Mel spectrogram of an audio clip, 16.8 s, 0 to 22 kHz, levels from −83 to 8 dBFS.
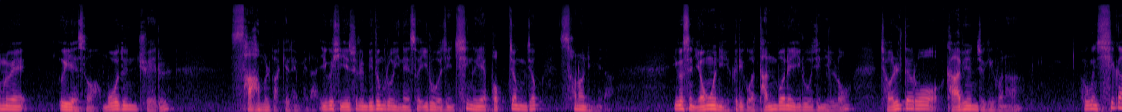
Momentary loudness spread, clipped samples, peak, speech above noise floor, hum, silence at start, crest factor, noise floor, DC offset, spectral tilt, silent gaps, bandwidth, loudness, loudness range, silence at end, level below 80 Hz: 16 LU; under 0.1%; -14 dBFS; 30 dB; none; 0 s; 18 dB; -62 dBFS; under 0.1%; -6.5 dB/octave; none; 18 kHz; -33 LUFS; 4 LU; 0 s; -62 dBFS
